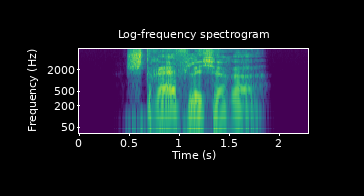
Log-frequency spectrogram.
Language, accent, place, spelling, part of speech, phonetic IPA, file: German, Germany, Berlin, sträflichere, adjective, [ˈʃtʁɛːflɪçəʁə], De-sträflichere.ogg
- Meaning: inflection of sträflich: 1. strong/mixed nominative/accusative feminine singular comparative degree 2. strong nominative/accusative plural comparative degree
